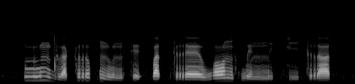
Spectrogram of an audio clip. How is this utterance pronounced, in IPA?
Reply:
l uː˥˩ m d ɯ˩˦ a̯ k r o˥˩ k̚ n uː˩˦ n k e˨˩ ʔ p a˦˥ t̚ k r ɛː˧ w ɔː˥˩ n k w e˩˦ n m i˨˩ t̚ k iː˨˩ k r a˥˩ t̚

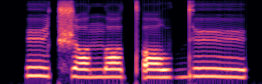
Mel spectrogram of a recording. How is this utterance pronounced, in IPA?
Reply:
ʉ t͡ʃ ɔ n ɔ tʼ ɔ w d̪ ʉ

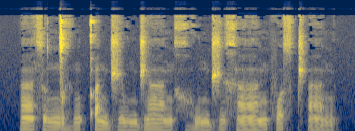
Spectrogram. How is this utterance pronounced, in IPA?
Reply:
ã s ʊ ŋ͡ǀ ə̤ ŋ qʼ ə n d͡ʒ ɘ w n d͡ʒ ãː ŋ x ɔ̤ w n d͡ʒ ɘ x ãː ŋ f ɔ s t͡ʃʼ ã ŋ

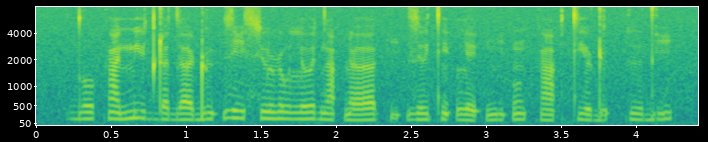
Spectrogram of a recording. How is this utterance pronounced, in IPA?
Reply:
d̪ o k ã mʲ ʉ d ɖ ɐ d ɐː ɖ ʉ ʔ z i s ʉ ɳ u l ɵ d ã ʔ ɳ ɐː k ḭ ʔ z ɨ tʲ ɐ̃ ʔ l e ʔ ŋ i ʔ ũ k ã ʔ tʲ ɵ ɖ ɨ ʔ k ɨ d̪ i

